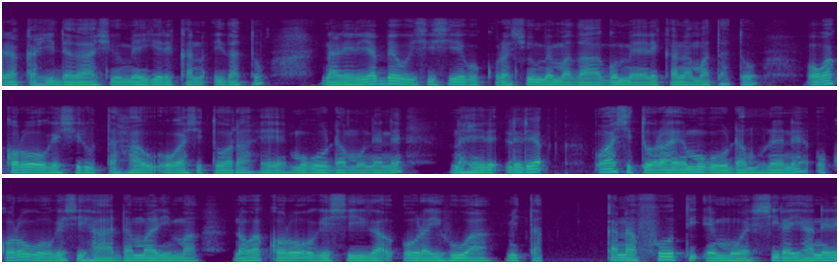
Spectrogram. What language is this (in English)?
Kikuyu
